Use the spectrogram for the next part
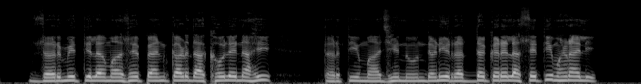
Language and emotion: Marathi, fearful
